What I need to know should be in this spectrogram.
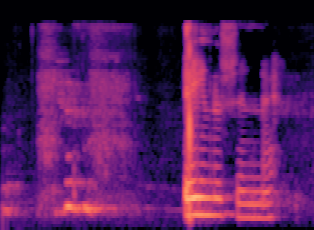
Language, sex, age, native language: Icelandic, male, 9, Icelandic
